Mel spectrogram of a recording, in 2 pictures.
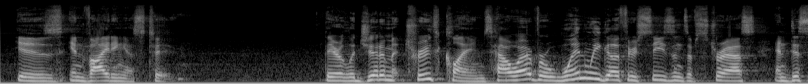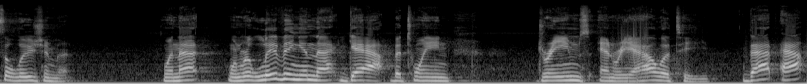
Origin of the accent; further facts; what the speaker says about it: El Paso, Texas, United States; So you may know I grew up in El Paso. El Paso is a dry desert.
